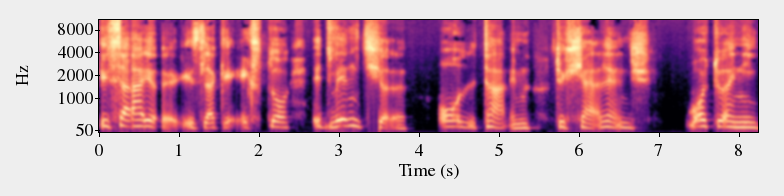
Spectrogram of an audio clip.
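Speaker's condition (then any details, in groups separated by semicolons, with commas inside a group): Cerebral palsy; from birth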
